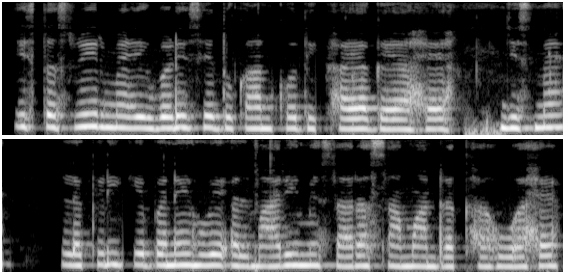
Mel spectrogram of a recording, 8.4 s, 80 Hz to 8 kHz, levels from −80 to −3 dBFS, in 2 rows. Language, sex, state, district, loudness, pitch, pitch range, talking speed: Hindi, female, Jharkhand, Deoghar, -15 LUFS, 235 Hz, 220-250 Hz, 165 wpm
